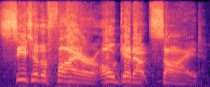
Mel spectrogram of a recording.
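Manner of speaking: very loud, high, authoritative barking voice. Narrating a game, the speaker voices a familiar figure barking in an authoritative tone. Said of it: "bark out in an authoritative tone".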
